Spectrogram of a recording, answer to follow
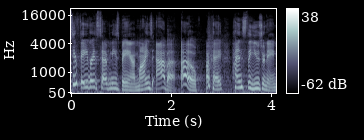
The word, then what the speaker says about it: ABBA: favorite 70s band mine's Abba oh okay hence the username you guys rock boot me please okay one two three I like your Harmony awesome is amazing but I think it's pronounced ABA just saying sorrya yeah pronounce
